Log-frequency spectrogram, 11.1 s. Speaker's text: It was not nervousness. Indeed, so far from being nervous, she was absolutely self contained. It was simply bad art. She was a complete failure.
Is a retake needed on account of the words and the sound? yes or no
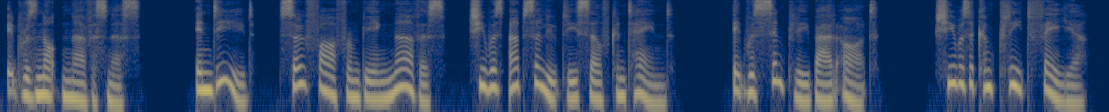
no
